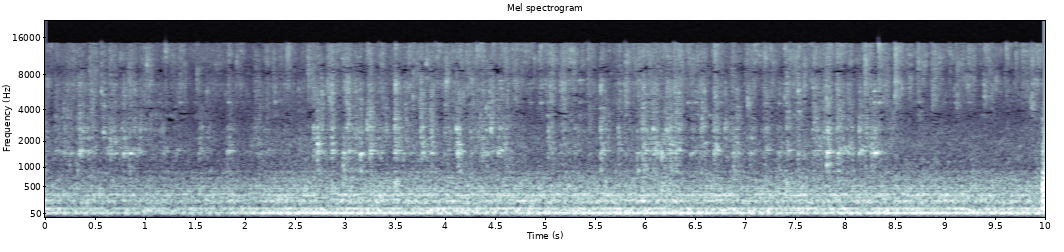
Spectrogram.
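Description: Small amounts of water being mixed into neem oil and surfactant in a small cup, a steady fine patter and slosh of liquid as the emulsion forms. It grows a little louder about two seconds in.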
